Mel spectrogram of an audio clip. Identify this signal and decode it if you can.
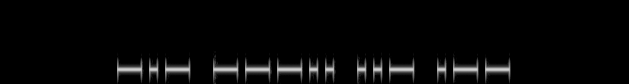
Morse code, heard as a keyed tone, about 15 wpm, 700 Hz. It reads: K8UW
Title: USA Call Signs - 3x Character Spacing - 15wpm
